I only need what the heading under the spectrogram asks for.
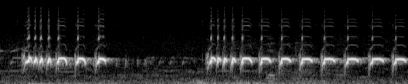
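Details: Local zebra dove in full voice, a recording meant to coax other zebra doves into calling: a quick stuttering burst of mellow cooing notes, a pause, then a long string of evenly spaced rolling coos.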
